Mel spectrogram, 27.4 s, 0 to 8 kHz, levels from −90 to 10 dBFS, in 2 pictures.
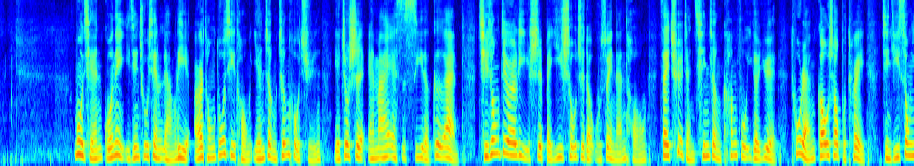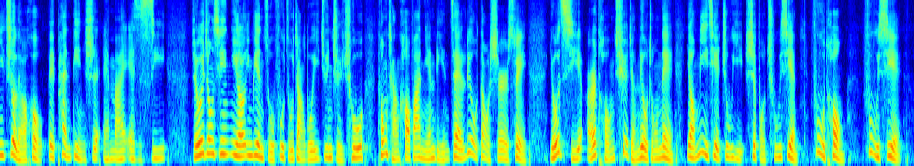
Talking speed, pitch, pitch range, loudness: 280 characters per minute, 175 Hz, 145-195 Hz, -22 LUFS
